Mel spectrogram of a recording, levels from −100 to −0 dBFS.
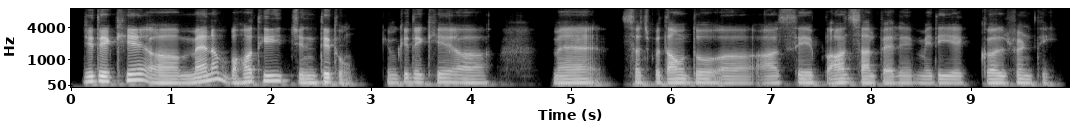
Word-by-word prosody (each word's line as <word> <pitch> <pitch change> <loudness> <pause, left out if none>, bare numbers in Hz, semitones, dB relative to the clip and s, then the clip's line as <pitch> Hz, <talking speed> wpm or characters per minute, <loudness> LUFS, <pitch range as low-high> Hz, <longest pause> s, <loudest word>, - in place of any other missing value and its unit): जी 145 - +5
देखिए। 160 +5 +7
अ, 105 -8 +2
मैं 120 +8 +5
ना 195 +5 +3 0.2
बहुत 130 +7 +1
ही 160 0 +4
चिंतित 110 +3 +2
हूँ। - - -6 0.3
क्योंकि 110 +2 -5
देखिए 120 +1 -2
अ, 105 -2 -3 0.7
मैं 105 +1 -1 0.2
सच - - -6
बताऊँ 105 +1 +1
तो 110 - -1
अ, 100 - -4 0.4
आज 100 +2 -4
से 105 0 -3 0.2
5 110 +3 +1
साल 100 -2 -1
पहले 100 +1 -4
मेरी 100 0 -5
एक 100 - -11 0.2
गर्लफ्रेंड 105 0 -1
थी। 90 -5 -14
105 Hz, 155 wpm, -24 LUFS, 105-120 Hz, 0.7 s, देखिए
